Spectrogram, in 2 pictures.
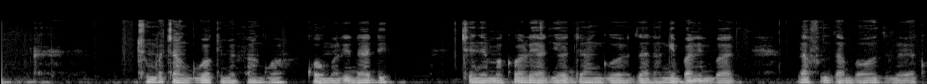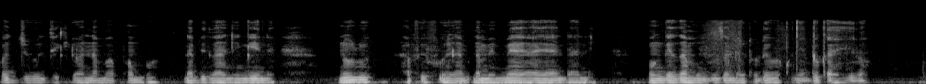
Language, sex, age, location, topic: Swahili, male, 25-35, Nairobi, finance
